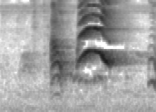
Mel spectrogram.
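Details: Laughingthrush giving a short, harsh burst followed by a louder, strained, nasal note, then a brief soft tail.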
